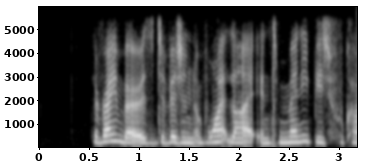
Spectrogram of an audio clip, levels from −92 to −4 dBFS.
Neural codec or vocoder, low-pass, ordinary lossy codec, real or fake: vocoder, 44.1 kHz, 128 mel bands every 512 samples, BigVGAN v2; 5.4 kHz; none; fake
